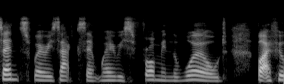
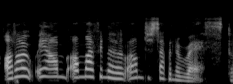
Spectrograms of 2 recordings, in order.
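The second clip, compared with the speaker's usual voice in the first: imitating Nan Flo; 9 semitones higher than usual. Nan in the corner waving attention away, high mock protest. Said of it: "and she's like".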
